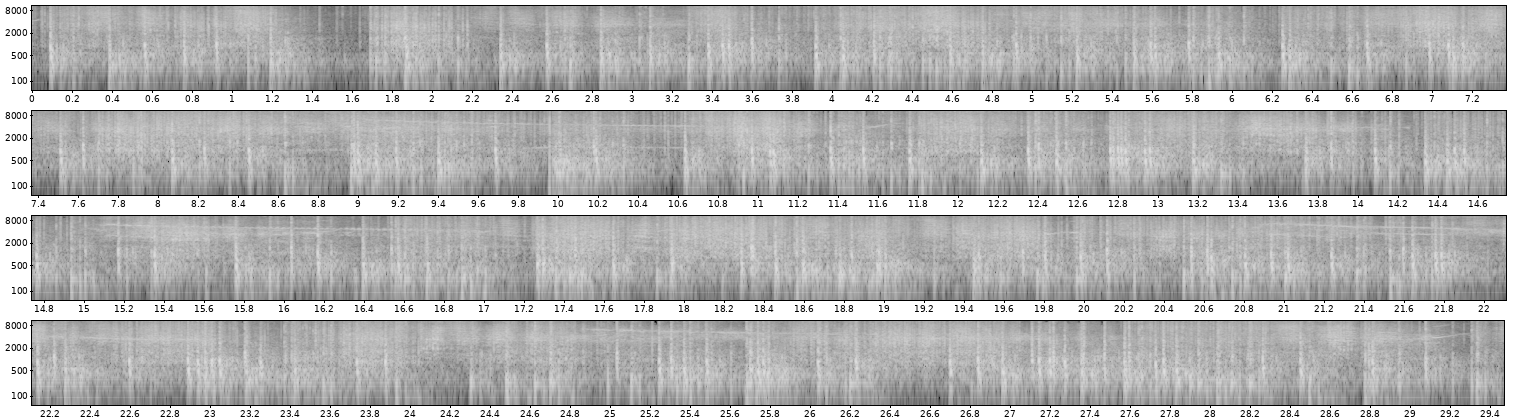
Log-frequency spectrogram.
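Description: Many fireworks going off at once: a continuous barrage of rapid bangs and crackling from aerial bursts and fountains. A short falling whistle cuts through four times.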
